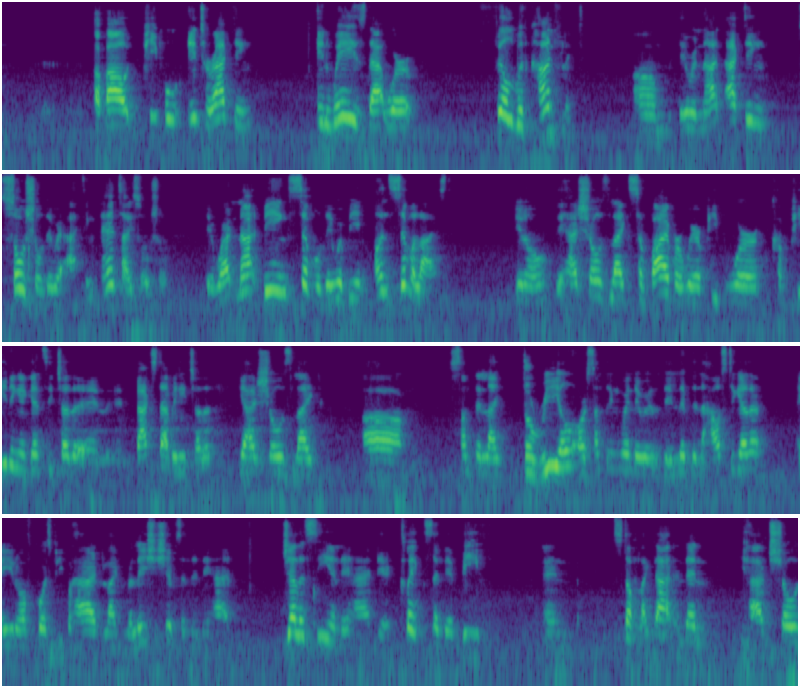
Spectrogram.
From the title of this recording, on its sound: poor audio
